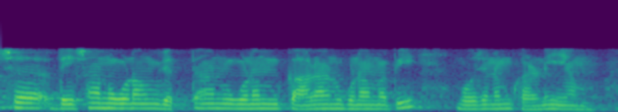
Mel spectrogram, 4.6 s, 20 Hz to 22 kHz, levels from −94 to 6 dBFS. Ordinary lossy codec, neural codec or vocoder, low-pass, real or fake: none; none; 3.6 kHz; real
